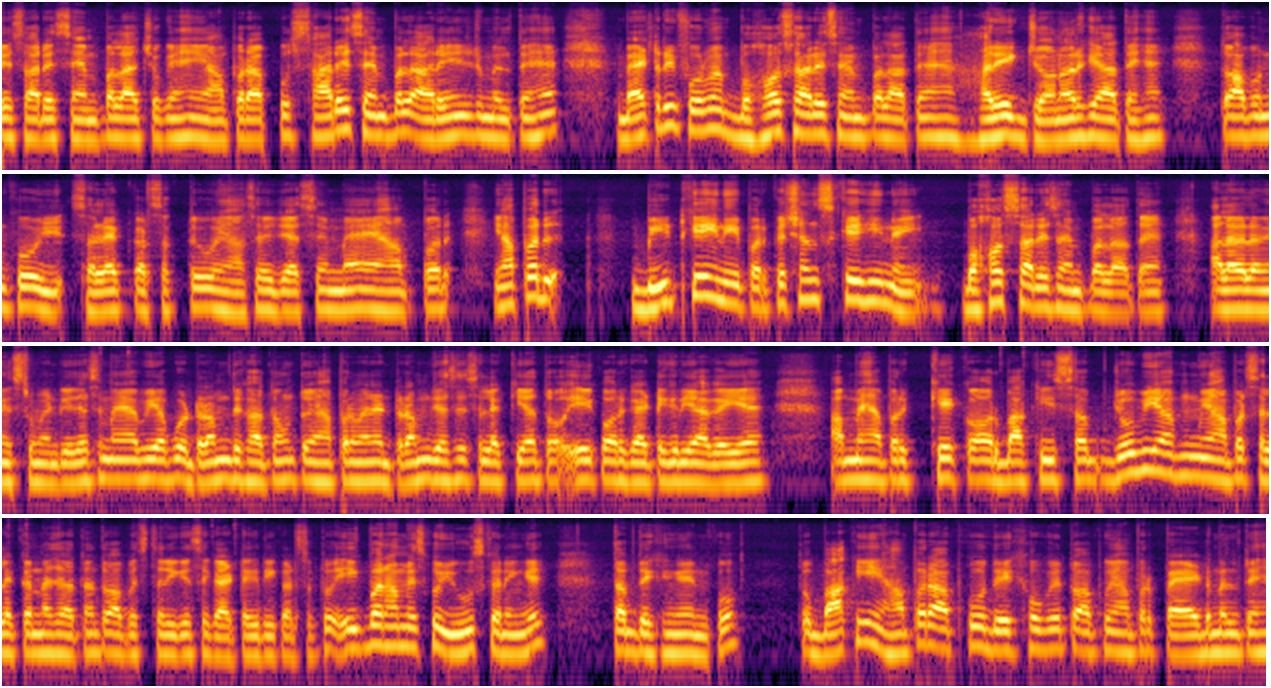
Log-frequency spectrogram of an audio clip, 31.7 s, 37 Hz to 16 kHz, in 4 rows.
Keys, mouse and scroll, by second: 16.3 click, 21.9 click, 27.9 super+KP_Subtract, 28.9 super+KP_Add.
